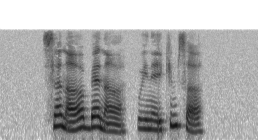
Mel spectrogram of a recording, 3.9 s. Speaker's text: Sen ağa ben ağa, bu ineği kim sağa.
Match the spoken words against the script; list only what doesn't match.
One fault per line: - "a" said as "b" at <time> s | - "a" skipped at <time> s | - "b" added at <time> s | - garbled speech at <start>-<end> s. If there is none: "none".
none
